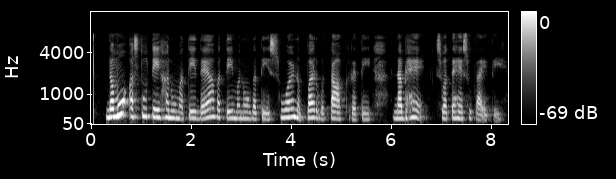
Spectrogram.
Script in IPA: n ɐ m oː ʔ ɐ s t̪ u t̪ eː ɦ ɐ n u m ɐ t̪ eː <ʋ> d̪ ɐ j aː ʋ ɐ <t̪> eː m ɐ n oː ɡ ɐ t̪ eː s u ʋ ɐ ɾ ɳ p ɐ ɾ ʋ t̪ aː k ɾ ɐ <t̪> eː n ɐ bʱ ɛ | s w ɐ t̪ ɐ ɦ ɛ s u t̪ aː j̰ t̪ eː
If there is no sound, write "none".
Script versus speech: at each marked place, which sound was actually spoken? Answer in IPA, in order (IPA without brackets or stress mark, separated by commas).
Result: none, t̪, t̪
